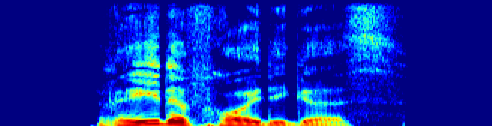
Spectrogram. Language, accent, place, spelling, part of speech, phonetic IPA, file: German, Germany, Berlin, redefreudiges, adjective, [ˈʁeːdəˌfʁɔɪ̯dɪɡəs], De-redefreudiges.ogg
- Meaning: strong/mixed nominative/accusative neuter singular of redefreudig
